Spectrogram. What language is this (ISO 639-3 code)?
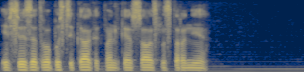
rus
